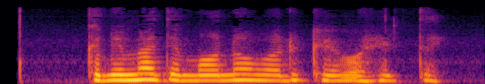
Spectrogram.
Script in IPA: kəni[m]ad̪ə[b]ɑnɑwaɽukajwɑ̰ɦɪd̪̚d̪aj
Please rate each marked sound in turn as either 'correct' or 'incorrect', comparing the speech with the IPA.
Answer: correct, incorrect

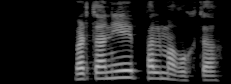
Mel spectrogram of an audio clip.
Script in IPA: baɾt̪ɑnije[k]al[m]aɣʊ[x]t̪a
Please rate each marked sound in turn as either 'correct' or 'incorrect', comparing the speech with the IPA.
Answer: incorrect, correct, correct

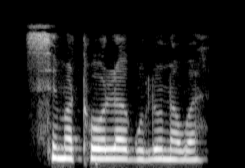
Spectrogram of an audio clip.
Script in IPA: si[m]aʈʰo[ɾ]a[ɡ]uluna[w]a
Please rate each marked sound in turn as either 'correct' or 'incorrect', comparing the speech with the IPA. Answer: correct, incorrect, correct, correct

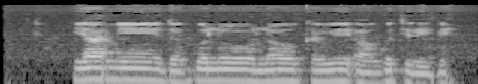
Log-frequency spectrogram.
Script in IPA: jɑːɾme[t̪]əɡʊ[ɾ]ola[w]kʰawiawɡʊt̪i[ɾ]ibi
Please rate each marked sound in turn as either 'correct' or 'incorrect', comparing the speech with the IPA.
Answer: incorrect, incorrect, correct, correct

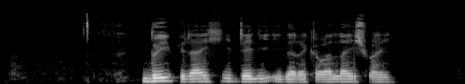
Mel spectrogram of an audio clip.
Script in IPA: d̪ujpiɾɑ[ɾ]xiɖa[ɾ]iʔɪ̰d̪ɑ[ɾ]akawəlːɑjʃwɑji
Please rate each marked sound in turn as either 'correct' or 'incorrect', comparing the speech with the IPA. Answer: incorrect, incorrect, correct

